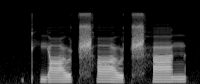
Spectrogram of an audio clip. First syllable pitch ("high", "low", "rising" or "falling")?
rising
